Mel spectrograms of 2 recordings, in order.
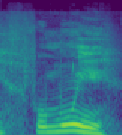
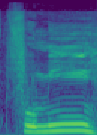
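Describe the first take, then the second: First: Fumui with a gliding "moo-ee" ending; corrected pronunciation. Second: Fumi said as two syllables, "foo-mee"; tentative pronunciation. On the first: Painting teacher settling on the brush maker's name, corrected Fumui as "foo-mwee". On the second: Painting teacher sounding out the brush maker's name, tentative Fumi as "foo-mee". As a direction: try Fumi ending in a plain "mee". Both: Shown as a demonstration. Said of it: "it's just pronounced like Fumui".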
